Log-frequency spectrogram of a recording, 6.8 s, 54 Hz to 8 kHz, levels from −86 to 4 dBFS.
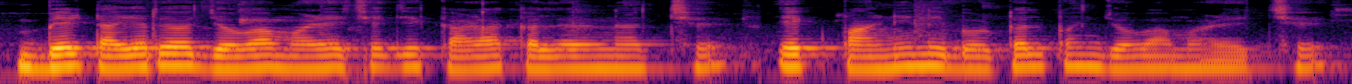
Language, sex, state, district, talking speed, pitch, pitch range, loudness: Gujarati, male, Gujarat, Valsad, 150 wpm, 150 Hz, 140-155 Hz, -20 LUFS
